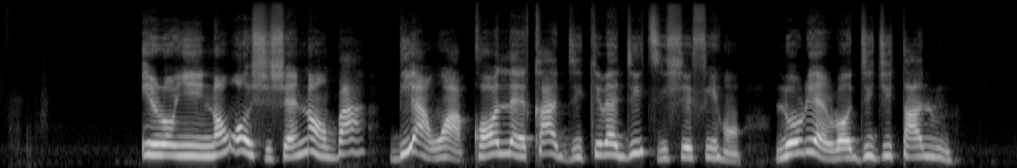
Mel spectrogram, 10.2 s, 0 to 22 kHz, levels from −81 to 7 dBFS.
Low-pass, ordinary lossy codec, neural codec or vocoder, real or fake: none; none; autoencoder, 48 kHz, 32 numbers a frame, DAC-VAE, trained on Japanese speech; fake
